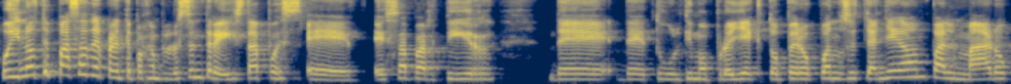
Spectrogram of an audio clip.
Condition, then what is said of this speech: None; typical speech.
